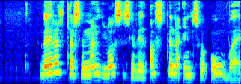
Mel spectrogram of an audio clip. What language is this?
Icelandic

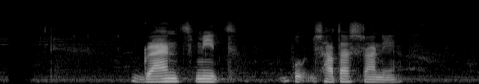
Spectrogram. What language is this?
Bangla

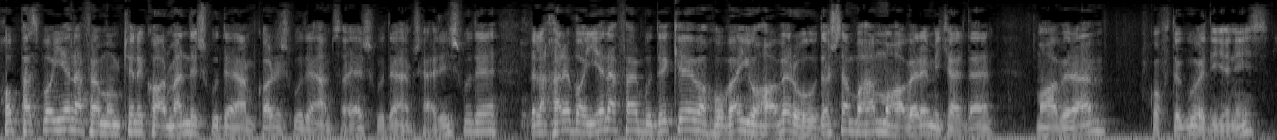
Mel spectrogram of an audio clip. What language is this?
Persian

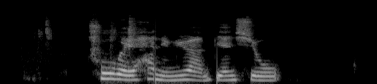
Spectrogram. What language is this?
Chinese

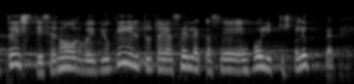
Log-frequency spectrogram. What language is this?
Estonian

